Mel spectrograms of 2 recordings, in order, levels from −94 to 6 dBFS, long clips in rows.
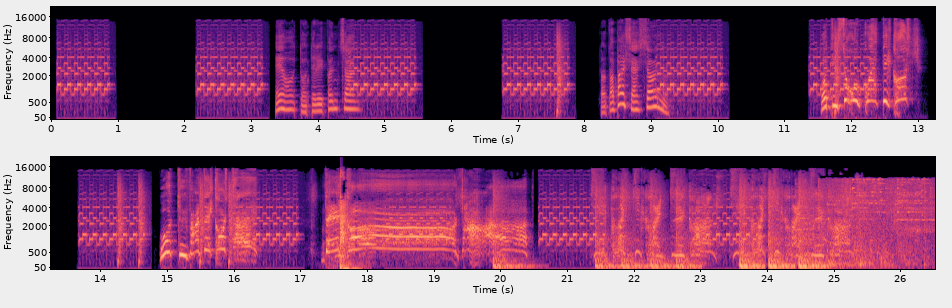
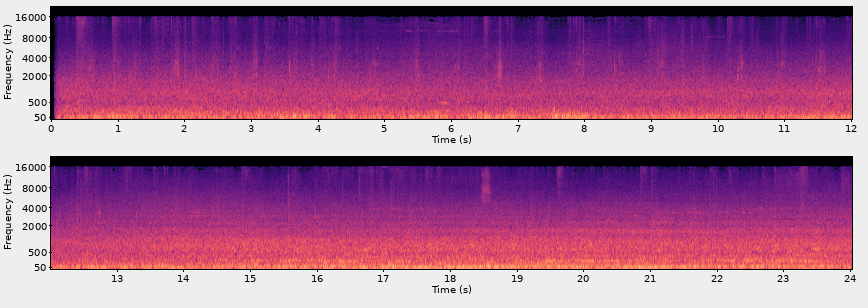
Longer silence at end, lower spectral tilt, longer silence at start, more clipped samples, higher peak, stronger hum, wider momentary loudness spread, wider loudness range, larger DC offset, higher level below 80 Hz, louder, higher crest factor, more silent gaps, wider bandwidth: about the same, 0 s vs 0 s; second, -2.5 dB/octave vs -6.5 dB/octave; about the same, 0.1 s vs 0.05 s; neither; first, 0 dBFS vs -4 dBFS; neither; first, 13 LU vs 7 LU; first, 11 LU vs 6 LU; first, 0.2% vs under 0.1%; second, -30 dBFS vs -24 dBFS; first, -16 LUFS vs -23 LUFS; about the same, 18 dB vs 16 dB; first, 0.98-2.16 s, 3.28-3.35 s, 5.58-6.74 s, 7.88-8.19 s, 10.18-11.36 s, 13.16-13.63 s vs none; about the same, 15.5 kHz vs 16 kHz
